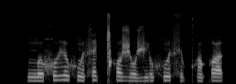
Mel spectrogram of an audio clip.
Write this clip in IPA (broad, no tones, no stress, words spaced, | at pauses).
ŋʷe χʷɪɣɛxʷə̃sɛ ǀʰɔʒoʒjə xʷə̃sɪ kʷʰə̃qʷə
